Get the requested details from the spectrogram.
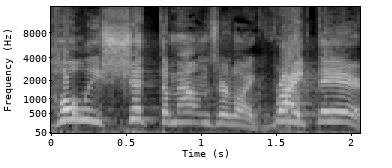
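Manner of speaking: mock very high, loud, excited, freaking-out outburst. Retelling a visitor's first sight of the mountains: imitating someone flipping out excitedly. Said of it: "she flipped out, she spilled some coffee".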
